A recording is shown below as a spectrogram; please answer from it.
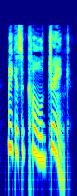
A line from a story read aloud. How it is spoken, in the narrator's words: cried Daisy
